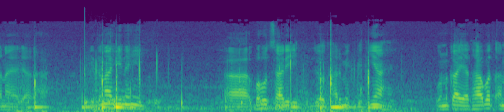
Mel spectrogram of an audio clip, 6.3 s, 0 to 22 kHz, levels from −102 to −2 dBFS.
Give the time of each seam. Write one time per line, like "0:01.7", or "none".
0:01.1

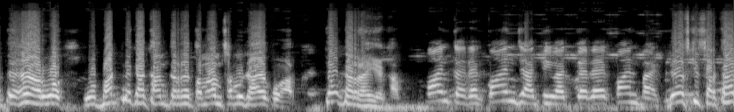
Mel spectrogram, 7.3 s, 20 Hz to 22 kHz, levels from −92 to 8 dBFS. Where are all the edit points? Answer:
none

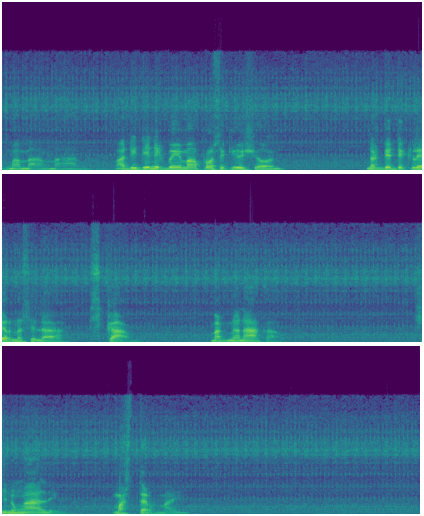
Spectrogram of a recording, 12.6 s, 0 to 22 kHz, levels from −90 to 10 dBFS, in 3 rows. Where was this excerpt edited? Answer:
none

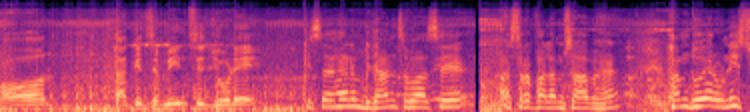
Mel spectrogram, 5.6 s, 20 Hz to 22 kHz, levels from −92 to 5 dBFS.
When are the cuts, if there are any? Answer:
0:02.3
0:03.6

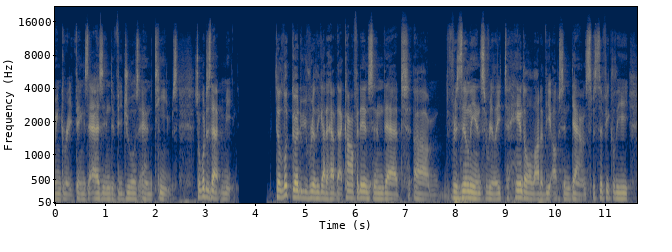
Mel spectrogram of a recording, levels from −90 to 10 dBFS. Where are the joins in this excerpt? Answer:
none

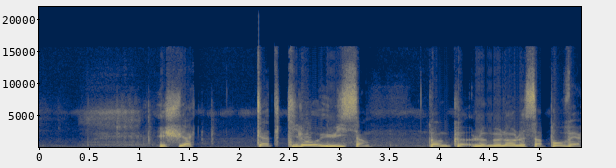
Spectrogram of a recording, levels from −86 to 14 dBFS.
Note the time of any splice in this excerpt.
none

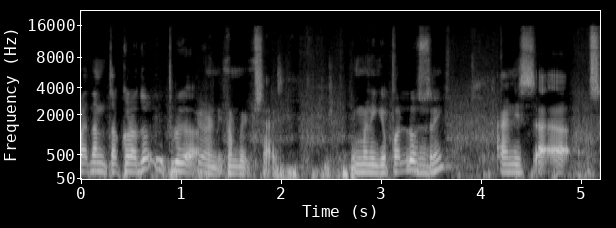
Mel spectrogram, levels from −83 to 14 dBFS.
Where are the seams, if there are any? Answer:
0:01.2

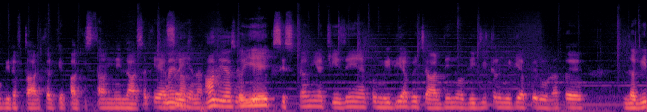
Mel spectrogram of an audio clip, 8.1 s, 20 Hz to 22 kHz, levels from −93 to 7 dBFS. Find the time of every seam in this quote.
none

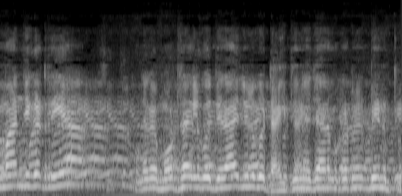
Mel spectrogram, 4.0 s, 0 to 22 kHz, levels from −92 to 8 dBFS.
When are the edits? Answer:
none

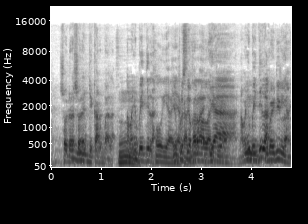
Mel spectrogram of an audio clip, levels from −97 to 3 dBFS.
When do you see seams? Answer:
none

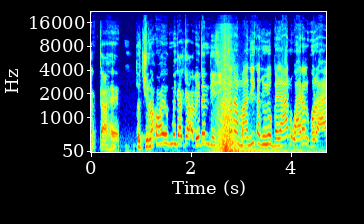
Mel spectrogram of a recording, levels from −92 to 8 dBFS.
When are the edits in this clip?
0:02.7

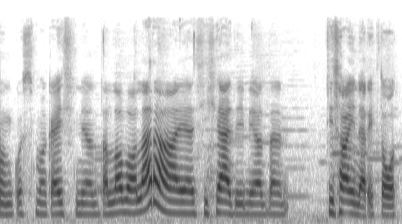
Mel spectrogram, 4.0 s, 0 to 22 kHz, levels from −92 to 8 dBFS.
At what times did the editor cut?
none

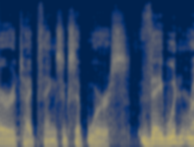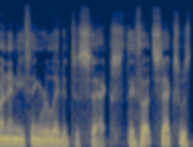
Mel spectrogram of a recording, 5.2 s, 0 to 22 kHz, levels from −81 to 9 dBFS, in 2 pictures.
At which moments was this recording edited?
0:03.0

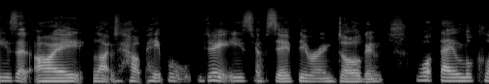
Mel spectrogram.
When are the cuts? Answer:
0:00.9
0:02.6

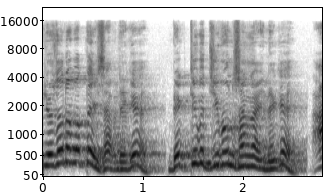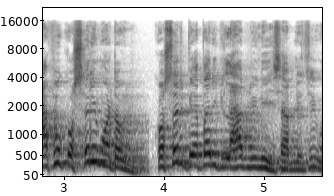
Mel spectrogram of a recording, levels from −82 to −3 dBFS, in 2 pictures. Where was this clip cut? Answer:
0:01.1
0:02.6
0:03.8

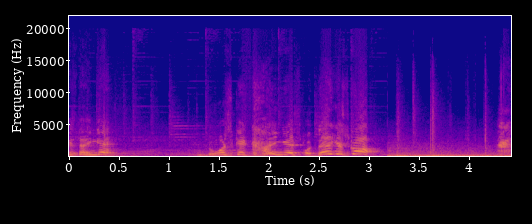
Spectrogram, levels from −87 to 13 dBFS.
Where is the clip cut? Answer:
0:03.2

